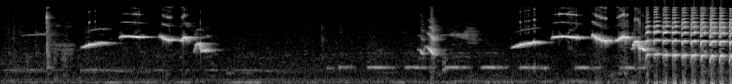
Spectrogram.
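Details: Nias hill myna lure call, used to provoke other mynas into answering: clear whistled notes and rising slurs, a steady low repeated note in the middle, ending in a rapid harsh buzzy rattle.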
